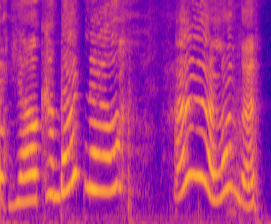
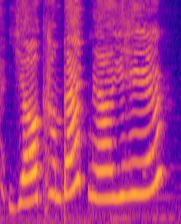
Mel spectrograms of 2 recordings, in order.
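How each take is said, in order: First: Giggling through the line; laughing. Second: High, loud cutesy Southern sign-off; chirpy country gal farewell; southern uwu voice. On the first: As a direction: repeat it while cracking up. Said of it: "I didn't know how much I wanted to say that". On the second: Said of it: "the southern accent uwu voice". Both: Acted.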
